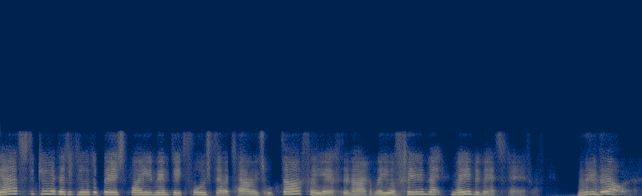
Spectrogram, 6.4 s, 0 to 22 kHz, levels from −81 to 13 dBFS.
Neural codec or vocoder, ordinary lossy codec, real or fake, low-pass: codec, 16 kHz, 0.5 kbps, FreqCodec, smaller model; none; fake; 7.2 kHz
